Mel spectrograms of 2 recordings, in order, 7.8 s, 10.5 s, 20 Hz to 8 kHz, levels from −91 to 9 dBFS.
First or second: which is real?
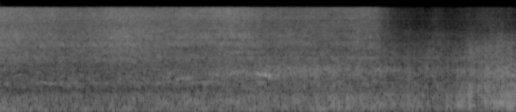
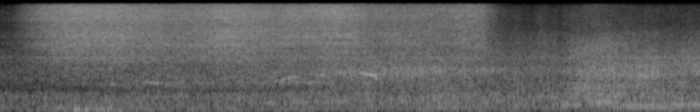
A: second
